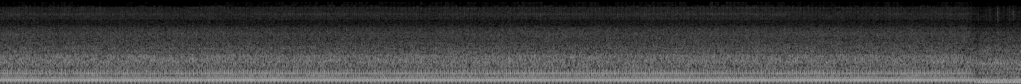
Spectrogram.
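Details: Troy-Bilt mower that wouldn't start after winter storage, test start after repair; steady even single-cylinder drone, no misses or knocks. Runs normally, though it began burning oil after about 20 seconds, likely from being tipped on its side.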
